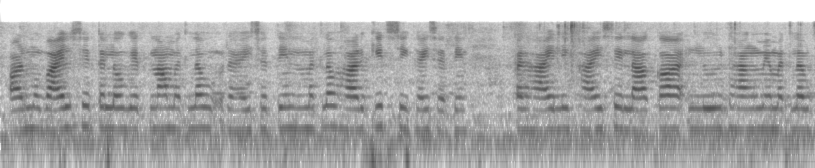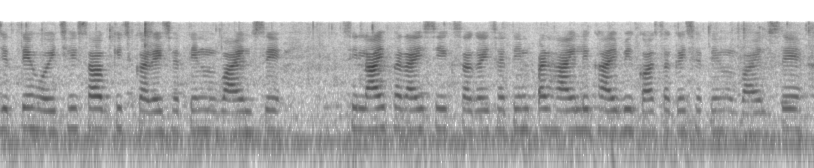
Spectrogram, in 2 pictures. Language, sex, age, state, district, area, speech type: Maithili, female, 18-30, Bihar, Muzaffarpur, rural, spontaneous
